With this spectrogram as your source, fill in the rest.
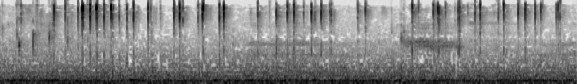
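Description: A small, solid, polished, spotted tumbled stone, resembling dalmatian jasper, is held between the fingers and tapped and scratched with long acrylic nails. Quick, bright clicking taps come in a dense, irregular patter with brief soft scratching between them, over a steady low hum.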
